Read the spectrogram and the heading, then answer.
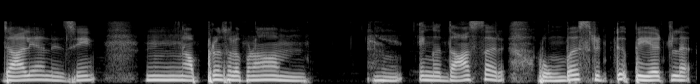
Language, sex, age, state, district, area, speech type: Tamil, female, 18-30, Tamil Nadu, Nagapattinam, urban, spontaneous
